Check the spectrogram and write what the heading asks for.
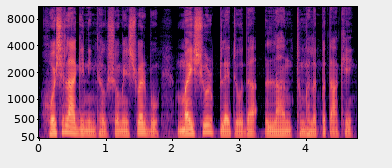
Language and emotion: Manipuri, neutral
